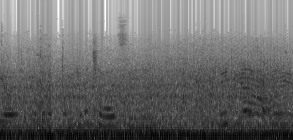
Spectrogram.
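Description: Steady low rumble of a moving vehicle heard from inside the cabin, with girls' voices talking and laughing over it.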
